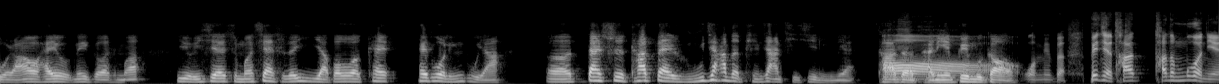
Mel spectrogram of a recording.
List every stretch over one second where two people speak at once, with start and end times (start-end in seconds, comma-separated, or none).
8.8-10.3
